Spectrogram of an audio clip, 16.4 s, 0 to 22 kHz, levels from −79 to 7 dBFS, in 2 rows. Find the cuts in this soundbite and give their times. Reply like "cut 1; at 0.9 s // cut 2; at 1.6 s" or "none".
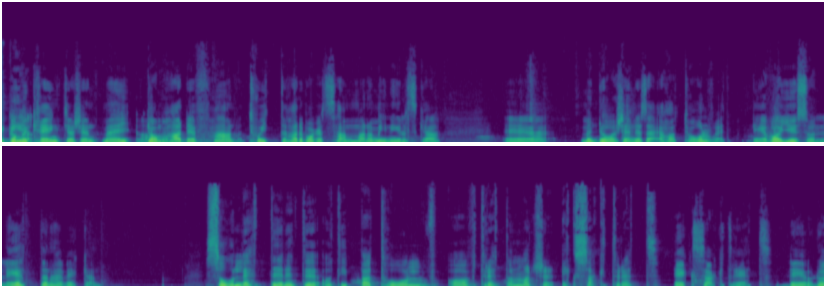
none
